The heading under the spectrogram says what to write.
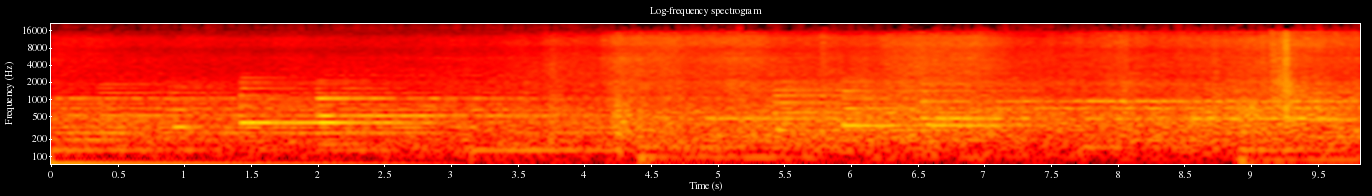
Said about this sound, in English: Feel the welcoming water gently lap against your body, cradling you and protecting you as you move up and down, up and down with the soothing rhythm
